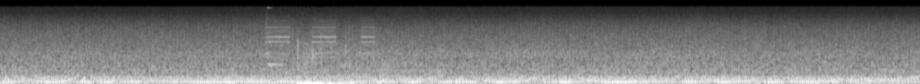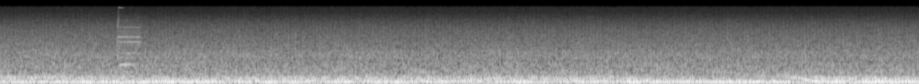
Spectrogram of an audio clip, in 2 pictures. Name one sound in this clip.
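A propeller plane's engines drone steadily.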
